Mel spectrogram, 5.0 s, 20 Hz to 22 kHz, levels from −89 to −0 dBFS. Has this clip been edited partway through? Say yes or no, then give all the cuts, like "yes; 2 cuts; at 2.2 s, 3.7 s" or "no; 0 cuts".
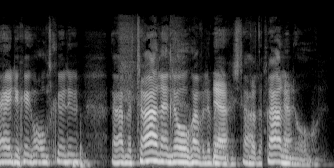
yes; 1 cut; at 3.9 s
